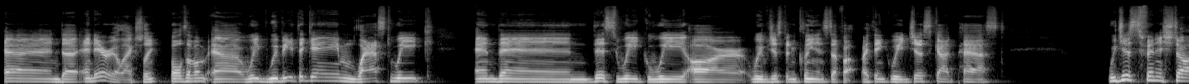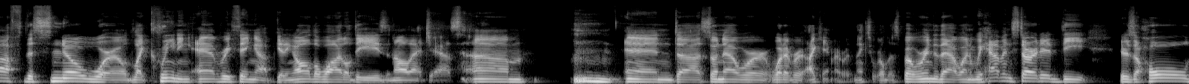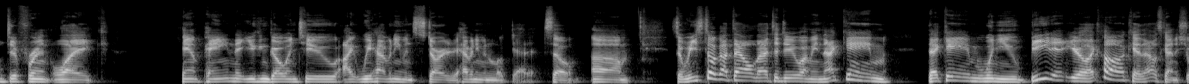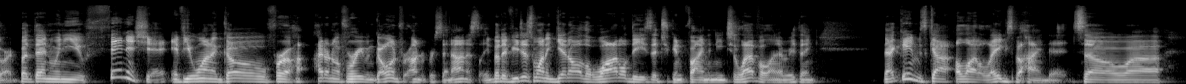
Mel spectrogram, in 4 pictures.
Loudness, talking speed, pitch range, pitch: -17 LUFS, 230 wpm, 115-140 Hz, 125 Hz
